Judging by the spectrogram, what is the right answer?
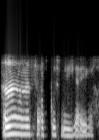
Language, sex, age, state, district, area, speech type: Hindi, female, 30-45, Uttar Pradesh, Jaunpur, rural, conversation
